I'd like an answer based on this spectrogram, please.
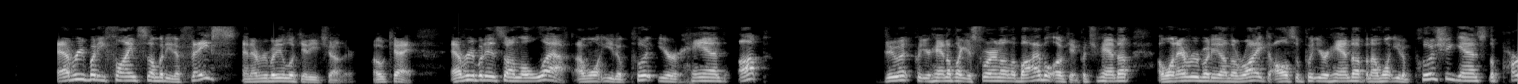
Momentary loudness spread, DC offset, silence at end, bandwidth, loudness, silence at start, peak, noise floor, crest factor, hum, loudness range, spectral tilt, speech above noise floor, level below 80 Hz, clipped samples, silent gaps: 7 LU; under 0.1%; 0 s; 6.2 kHz; -16 LUFS; 0.55 s; 0 dBFS; -80 dBFS; 16 dB; none; 3 LU; -6.5 dB/octave; 63 dB; -64 dBFS; under 0.1%; 8.34-8.53 s, 8.60-8.67 s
